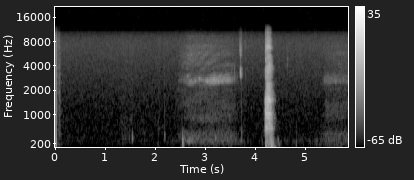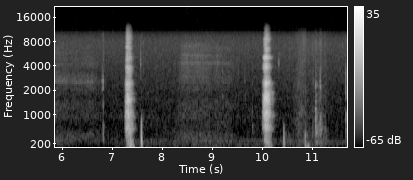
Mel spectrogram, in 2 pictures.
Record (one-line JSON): {"exhalation_length": "11.7 s", "exhalation_amplitude": 5649, "exhalation_signal_mean_std_ratio": 0.17, "survey_phase": "alpha (2021-03-01 to 2021-08-12)", "age": "18-44", "gender": "Female", "wearing_mask": "No", "symptom_none": true, "smoker_status": "Never smoked", "respiratory_condition_asthma": false, "respiratory_condition_other": false, "recruitment_source": "REACT", "submission_delay": "1 day", "covid_test_result": "Negative", "covid_test_method": "RT-qPCR"}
